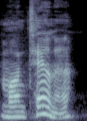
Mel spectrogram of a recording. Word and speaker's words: Montana: the line Montana called the treasure state so Montana is how we pronounce it it's kind of funny here so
